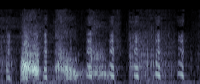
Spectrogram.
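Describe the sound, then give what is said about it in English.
A female dog barks in a rapid series of short, raspy, almost hoarse yaps, about eight bursts in two seconds, with no one talking, as a microphone is held up to her. “She has a funny bark, though.”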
